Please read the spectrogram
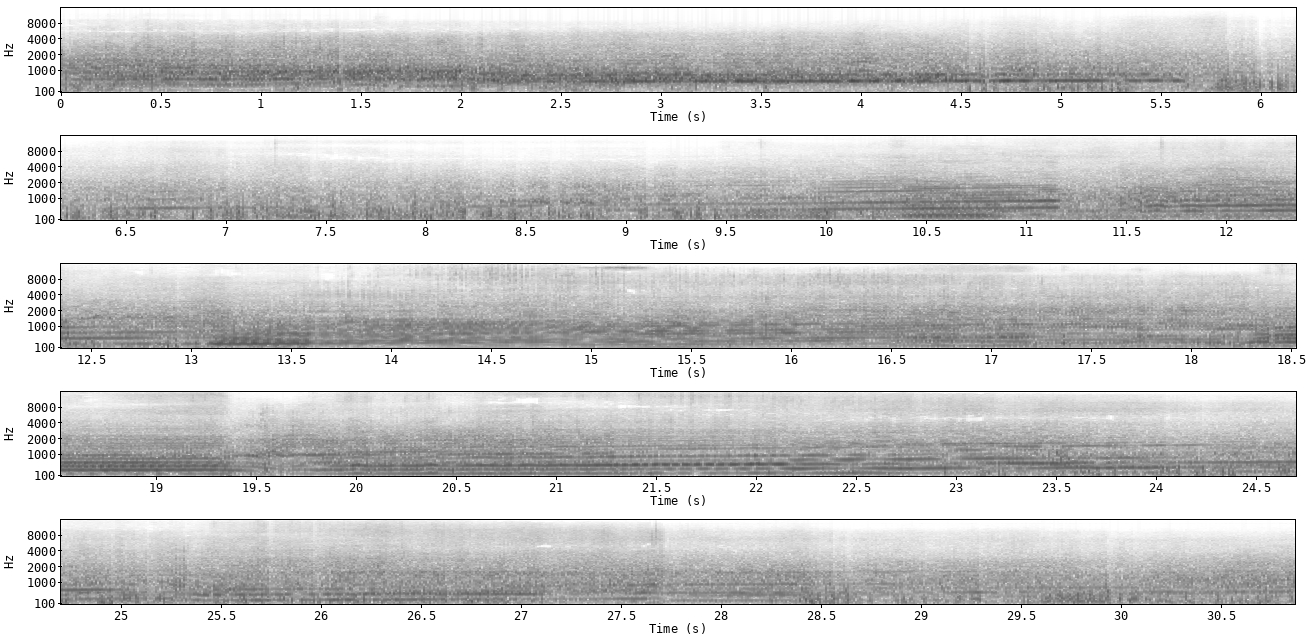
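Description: Several cars' engines running hard around a track, their pitch repeatedly climbing under acceleration and dropping back, with more than one engine heard at once.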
